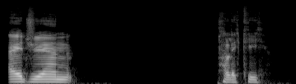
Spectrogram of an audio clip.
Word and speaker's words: Adrienne Palicki: Andrea Palicki. – Adrienne Palicki. I think that's the closest way you can pronounce this.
